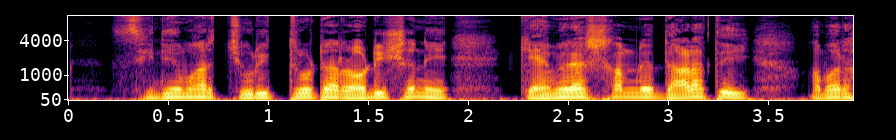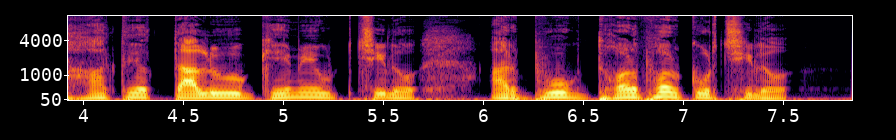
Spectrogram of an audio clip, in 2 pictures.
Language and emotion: Bengali, fearful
